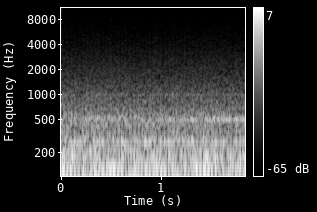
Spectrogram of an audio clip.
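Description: A steady, deep rumble from inside a car driving home from work, constant and fairly loud throughout with no speech, just the continuous low drone of engine and road.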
